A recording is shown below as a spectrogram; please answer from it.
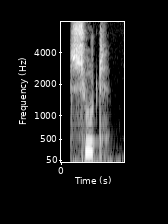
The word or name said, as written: SUTS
